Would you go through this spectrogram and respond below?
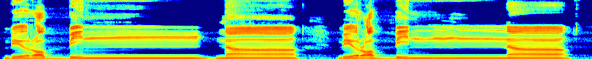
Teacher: جب بھی نون کے اوپر تشدید آئے تو اس کے اوپر غنہ کرتے ہیں۔ غنہ کہتے ہیں ناک میں آواز کو لے جانے کو۔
